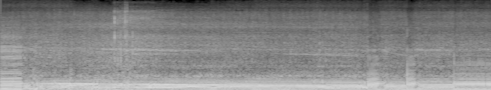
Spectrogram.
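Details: KTM Duke single: runs steadily with constant mechanical clatter over exhaust note through light revs; source unknown; engine clatter.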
